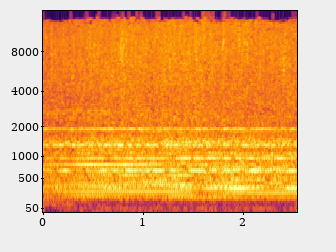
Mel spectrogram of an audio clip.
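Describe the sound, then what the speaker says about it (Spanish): Heavy rain falls in a steady, dense hiss during an ancient Roman battle scene, loud and continuous without pause. "La lluvia les arrebataba las armas."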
